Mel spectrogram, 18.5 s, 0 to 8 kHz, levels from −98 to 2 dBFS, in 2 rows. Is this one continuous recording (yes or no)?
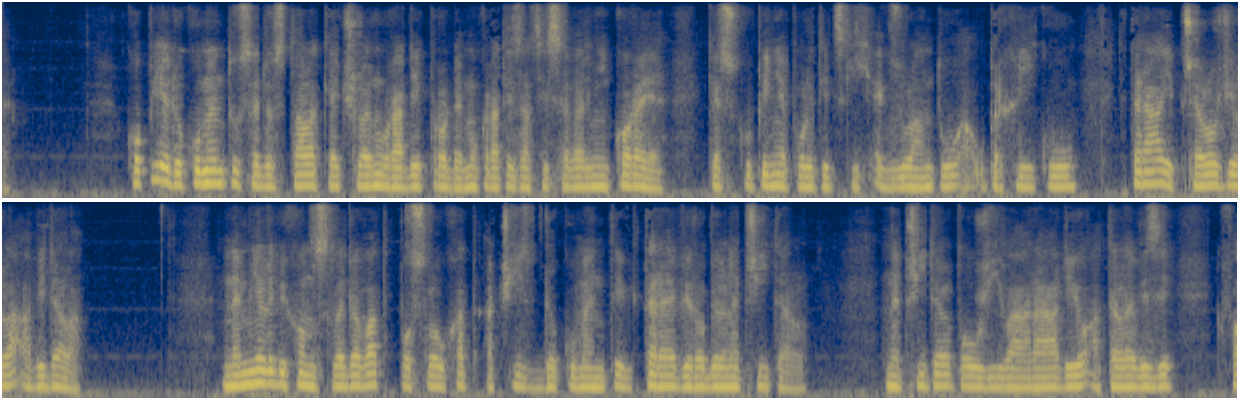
no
